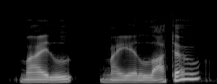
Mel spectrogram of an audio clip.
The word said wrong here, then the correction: Milioti: whatever, the mother from How I Met Your Mother. – Kristen Milioti? – Milioti.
